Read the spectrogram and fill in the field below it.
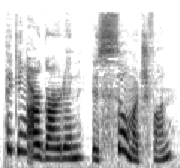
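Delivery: plain reading voice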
